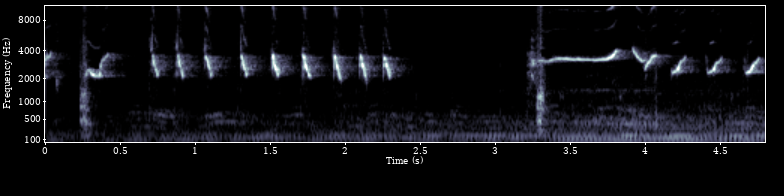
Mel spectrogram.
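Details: Greater green leafbird singing its repertoire to stir other leafbirds: a rhythmic string of eight or nine clear repeated notes, a short lull, then a long rising whistle followed by quick twittering notes, over low background rumble.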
